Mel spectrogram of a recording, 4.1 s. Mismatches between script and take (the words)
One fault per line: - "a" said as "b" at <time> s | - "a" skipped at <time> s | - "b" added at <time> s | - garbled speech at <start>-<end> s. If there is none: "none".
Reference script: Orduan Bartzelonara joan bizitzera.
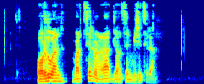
- "zen" added at 2.5 s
